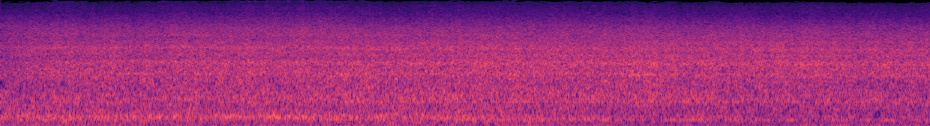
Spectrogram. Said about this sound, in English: There goes the train.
